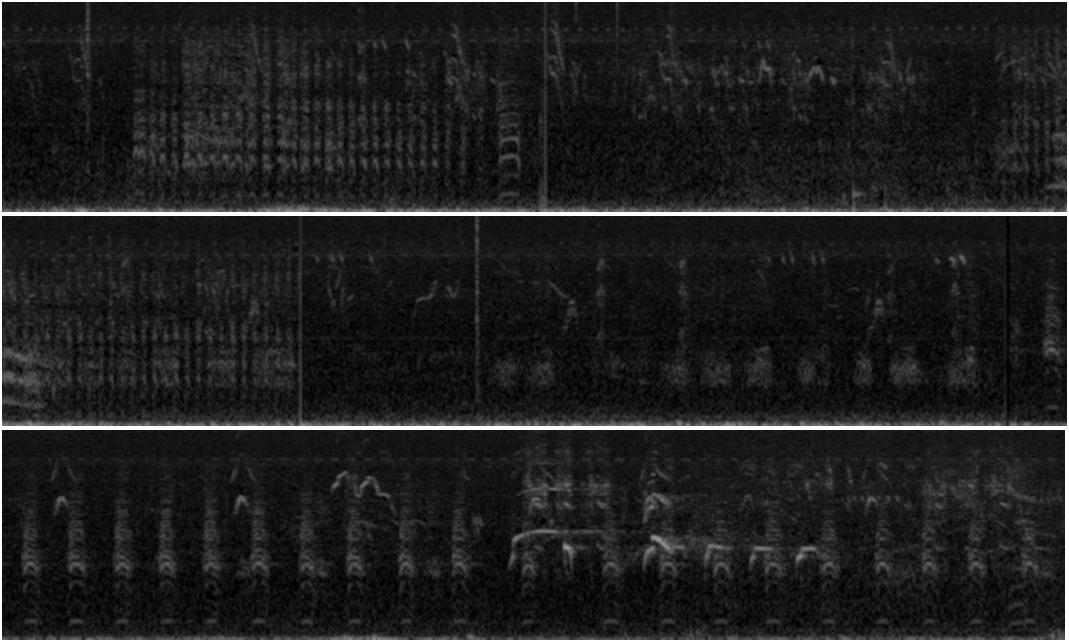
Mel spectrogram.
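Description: Wild birds calling: scattered calls in the first half, then a rapid call repeated about six times a second, with louder, higher calls joining a few seconds later.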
